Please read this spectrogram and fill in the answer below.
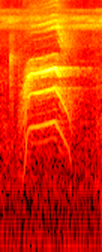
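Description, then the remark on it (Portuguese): A Guianan cock-of-the-rock in the Amazon rainforest at Presidente Figueiredo gives a single loud, nasal squawk that swoops up and then slides down, with a steady faint hiss of forest insects behind it. “Esse é o galo da serra e nós estamos aqui em Presidente Figueiredo, a terra das cachoeiras na Amazônia.”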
